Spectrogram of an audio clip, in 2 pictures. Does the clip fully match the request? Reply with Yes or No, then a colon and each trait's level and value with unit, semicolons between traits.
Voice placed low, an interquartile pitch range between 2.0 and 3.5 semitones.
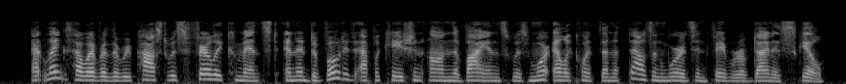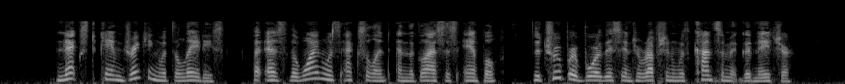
No: medium, 180 Hz; average, 2.9 semitones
